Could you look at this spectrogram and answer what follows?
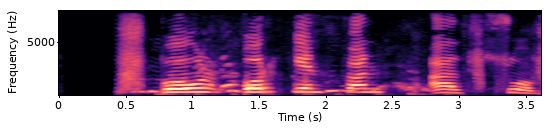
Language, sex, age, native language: Icelandic, female, 8, Icelandic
